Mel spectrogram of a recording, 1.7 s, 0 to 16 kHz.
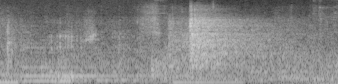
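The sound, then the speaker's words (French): A door is opened with a single short clunk and rattle partway through, over a steady low background hum with faint indistinct voices. “Parce que normalement, c'est 7h, l'ouverture des portes.”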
